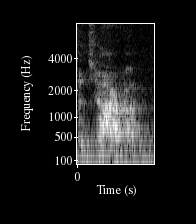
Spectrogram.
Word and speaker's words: Hijra: The flight from Mecca to Medina is called the Hijra. That word might be pronounced Hijra.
